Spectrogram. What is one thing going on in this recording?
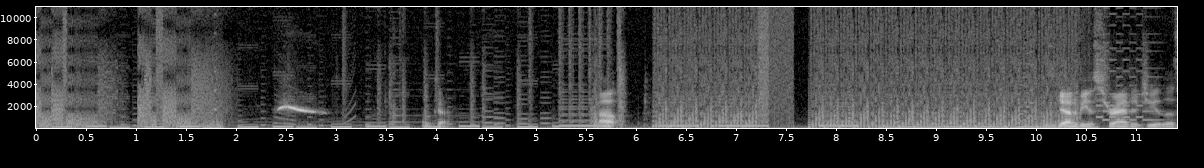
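Chiptune video game music plays with bleeping sound effects.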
